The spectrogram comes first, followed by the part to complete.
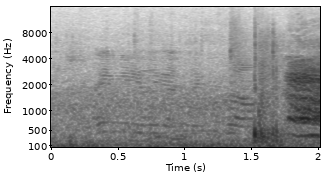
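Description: A pitched baseball smacks into the catcher's mitt, and right after it comes a loud, short shout: the home-plate umpire's call on the pitch.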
